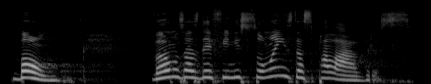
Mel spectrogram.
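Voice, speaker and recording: A woman speaks at a very slow pace in a high voice, with lively intonation. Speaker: preacher. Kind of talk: sermon.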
